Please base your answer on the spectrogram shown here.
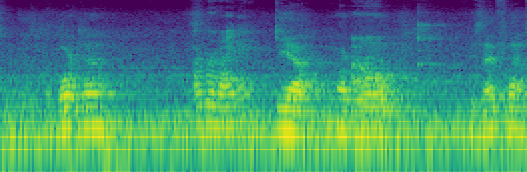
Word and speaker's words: arborvitae: Is it aborti? I never can pronounce it. Aborti? Arborvitae?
